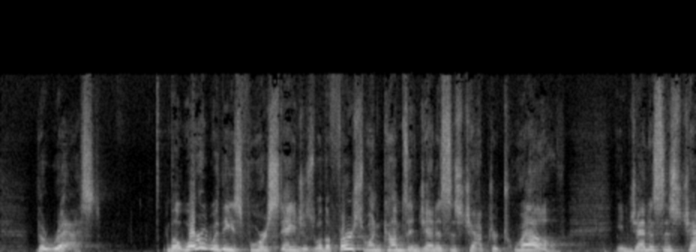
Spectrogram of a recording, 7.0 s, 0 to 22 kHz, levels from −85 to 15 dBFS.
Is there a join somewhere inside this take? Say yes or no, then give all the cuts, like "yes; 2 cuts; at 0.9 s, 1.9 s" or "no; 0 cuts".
no; 0 cuts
